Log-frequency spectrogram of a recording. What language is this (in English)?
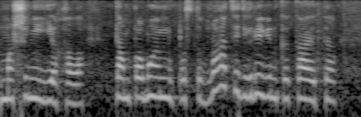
Russian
